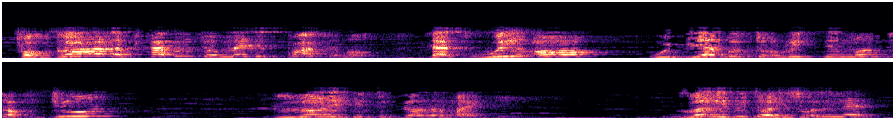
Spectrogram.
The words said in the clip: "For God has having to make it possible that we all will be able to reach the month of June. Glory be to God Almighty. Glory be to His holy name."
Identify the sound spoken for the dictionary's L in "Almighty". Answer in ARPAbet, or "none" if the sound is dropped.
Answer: none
